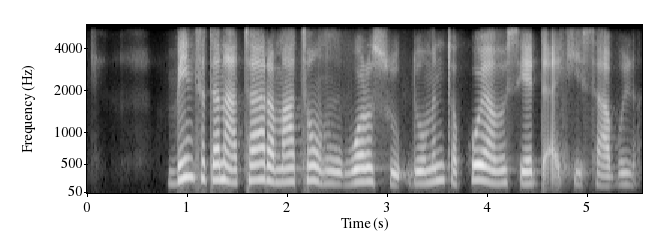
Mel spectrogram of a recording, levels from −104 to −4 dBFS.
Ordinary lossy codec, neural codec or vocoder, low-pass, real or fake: none; codec, 24 kHz, 0.9 kbps, WavTokenizer, large speech release; 5.4 kHz; fake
